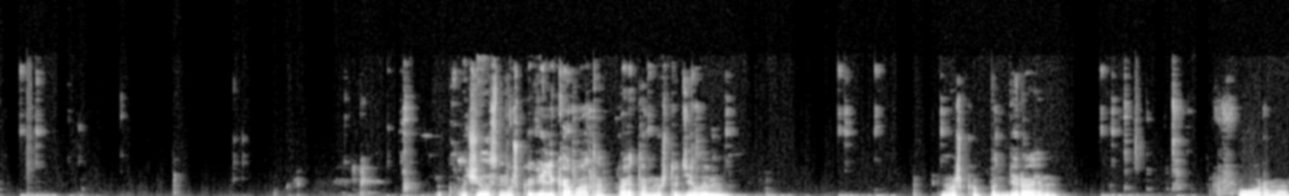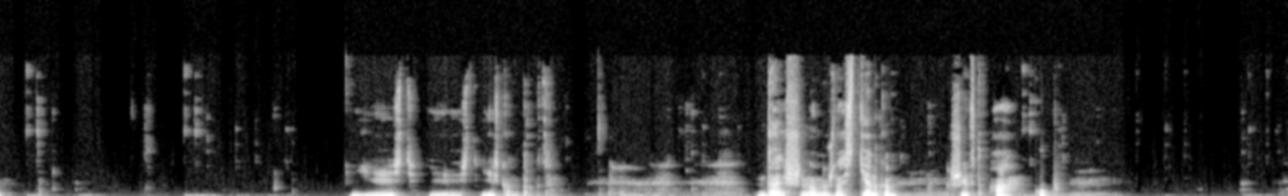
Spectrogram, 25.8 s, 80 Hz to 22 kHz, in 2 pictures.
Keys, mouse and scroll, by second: 0.1 click, 0.7-3.7 middle drag, 3.8 shift+middle drag, 4.0-4.5 scroll up 2, 4.5 KP_3, 5.1-5.5 scroll up 2, 5.5 Tab, 6.4 click, 7.5 g, 8.6 click, 9.7 g, 14.8 Tab, 15.0 scroll up 1, 15.0 scroll down 2, 15.1 middle drag, 15.4 z, 15.6-18.7 middle drag, 19.8-21.9 shift+middle drag, 21.9 shift+a, 23.4-24.8 middle drag, 24.8 scroll up 2, 25.3-25.7 shift+middle drag.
